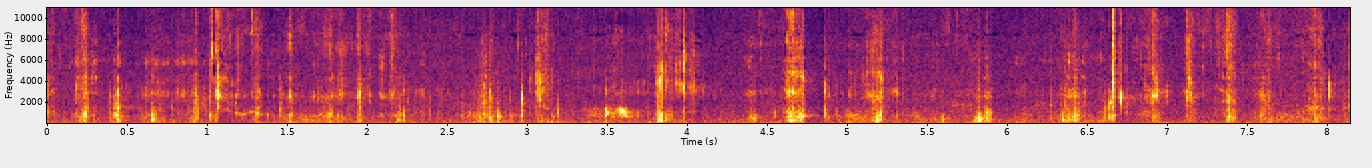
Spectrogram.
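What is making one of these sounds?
A young woman chews food wetly and smacks her lips close to a microphone.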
